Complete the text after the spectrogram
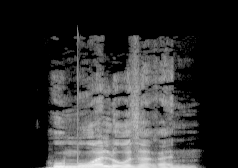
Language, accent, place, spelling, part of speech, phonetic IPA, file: German, Germany, Berlin, humorloseren, adjective, [huˈmoːɐ̯loːzəʁən], De-humorloseren.ogg
- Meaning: inflection of humorlos: 1. strong genitive masculine/neuter singular comparative degree 2. weak/mixed genitive/dative all-gender singular comparative degree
